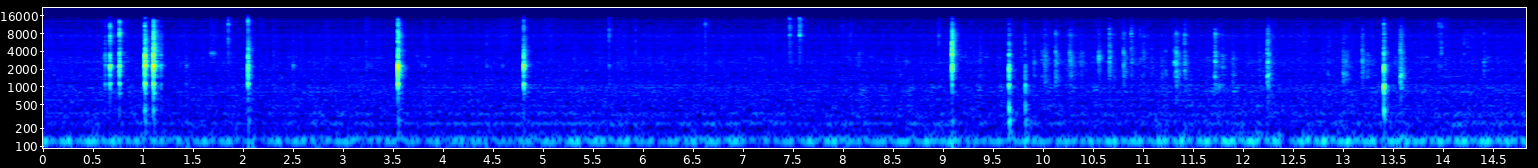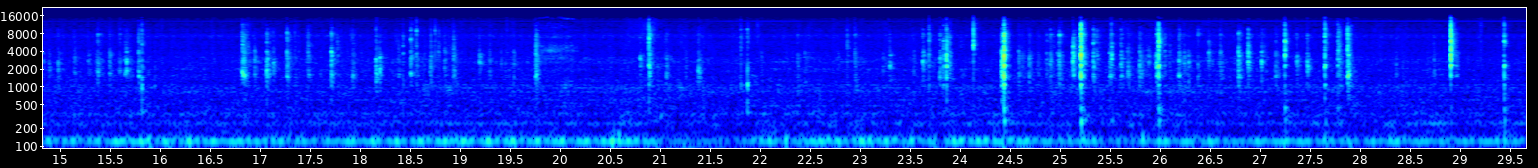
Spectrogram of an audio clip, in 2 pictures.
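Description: Small, irregular clicks and scrapes of a thin pick working along the edge of a phone's display frame, cleaning a water-damaged Vivo Y91, over a steady low hum.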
